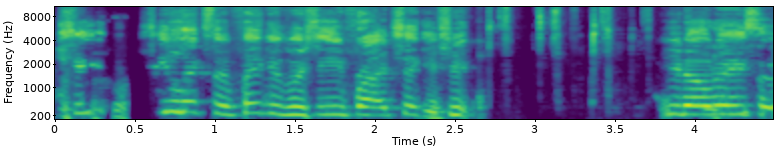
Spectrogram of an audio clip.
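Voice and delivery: high squeaky talk through laughter; real laughing. Real, not acted. Son joking about mom eating fried chicken, laughing hard. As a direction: squeeze the words out while laughing.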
